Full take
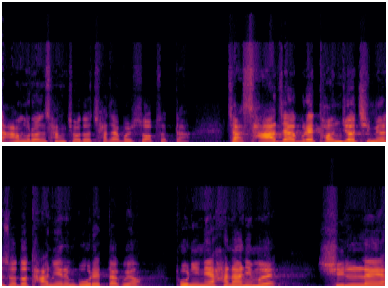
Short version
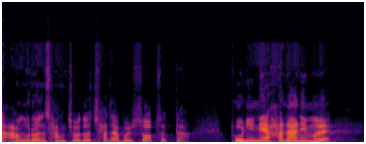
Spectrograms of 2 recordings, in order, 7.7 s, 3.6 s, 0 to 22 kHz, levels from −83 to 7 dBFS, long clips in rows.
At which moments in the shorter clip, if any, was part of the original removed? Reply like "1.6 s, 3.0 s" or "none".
2.2 s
